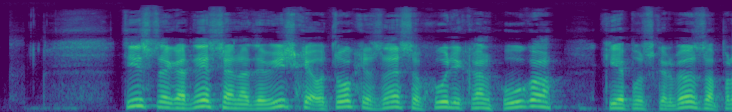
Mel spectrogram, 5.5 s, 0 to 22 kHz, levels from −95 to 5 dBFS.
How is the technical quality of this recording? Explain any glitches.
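Nothing in the recording stood out as a technical problem on listening, so there are no glitches to explain.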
